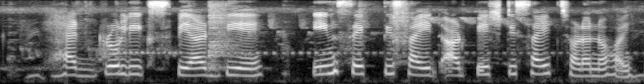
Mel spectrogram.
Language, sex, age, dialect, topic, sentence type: Bengali, female, 36-40, Northern/Varendri, agriculture, statement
